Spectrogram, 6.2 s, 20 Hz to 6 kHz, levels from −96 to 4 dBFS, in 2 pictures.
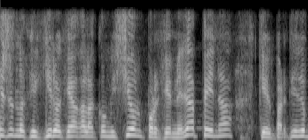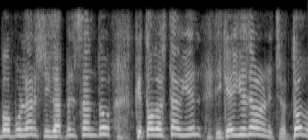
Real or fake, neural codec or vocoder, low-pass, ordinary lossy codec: fake; codec, 16 kHz, 4.8 kbps, FACodec; 5.4 kHz; none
